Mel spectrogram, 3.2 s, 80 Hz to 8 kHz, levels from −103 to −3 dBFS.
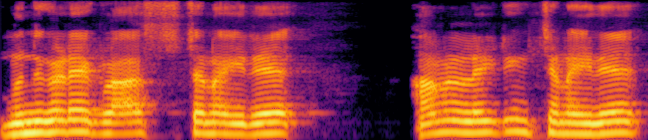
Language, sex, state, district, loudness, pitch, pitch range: Kannada, male, Karnataka, Dharwad, -13 LUFS, 185 Hz, 180-190 Hz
